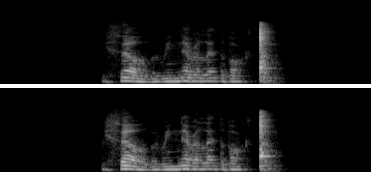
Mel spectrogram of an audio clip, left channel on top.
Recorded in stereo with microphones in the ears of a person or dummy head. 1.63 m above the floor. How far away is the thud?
About 1.3 m.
